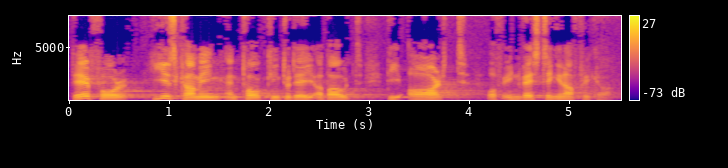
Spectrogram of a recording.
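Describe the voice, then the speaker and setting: A man's voice: on the high side, fairly even intonation, normal speed, darkish tone. A man acting as event host, formally reading a prepared introduction of the next speaker. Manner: formal, reads from prepared text. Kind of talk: scripted introduction. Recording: reverberant hall.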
